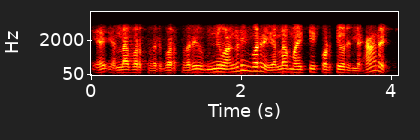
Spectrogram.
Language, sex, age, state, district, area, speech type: Kannada, male, 45-60, Karnataka, Dharwad, rural, conversation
